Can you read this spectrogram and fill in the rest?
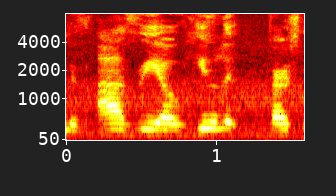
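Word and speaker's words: Aucio: thank you good morning america my name is ozio hewlett first name you spell it a-u-c-i-o last name h-e-w-l-e-t-t uh my company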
